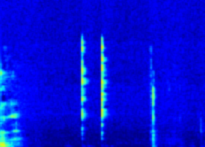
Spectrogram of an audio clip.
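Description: The last syllable of a man's speech, then three short faint clicks, two close together under a second in and a third half a second later.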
